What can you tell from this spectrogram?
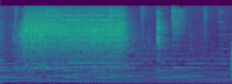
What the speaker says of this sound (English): I'm gonna use an impact to get them off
